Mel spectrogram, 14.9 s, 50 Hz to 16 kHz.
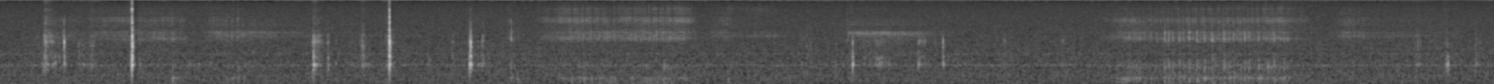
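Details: Bulldog named Starbuck snoring indoors in a small room, quiet breathy snores with airy hiss around 6 to 12 seconds, scattered sharp clicks and sniffs, low overall level.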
